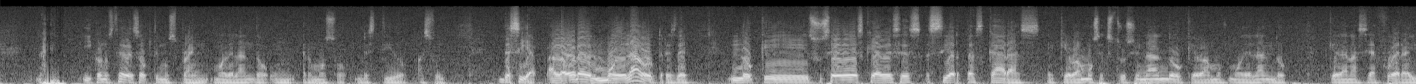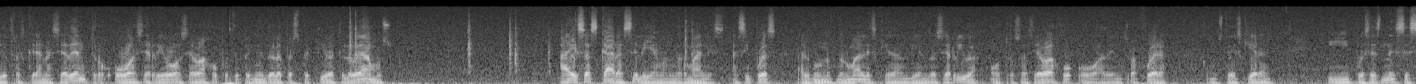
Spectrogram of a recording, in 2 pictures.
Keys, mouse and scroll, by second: 17.7 l, 19.3 ctrl+n, 21.1 Tab, 26.0-26.5 scroll down 2, 26.6 scroll down 2.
